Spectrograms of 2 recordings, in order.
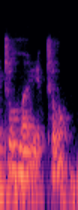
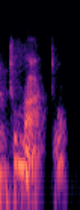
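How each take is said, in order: First: "tomato" said as tuh-MAY-toe; "tomato" with MAY as second syllable; American-style pronunciation. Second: "tomato" said as tuh-MAH-toe; "tomato" with MAH as second syllable; British-style pronunciation. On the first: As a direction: say "tomato" with a long AY in the middle. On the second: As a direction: say "tomato" with a broad AH in the middle. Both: Shown as a demonstration. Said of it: "or tomato".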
